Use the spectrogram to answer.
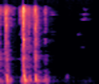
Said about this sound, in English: let's type, start typing it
